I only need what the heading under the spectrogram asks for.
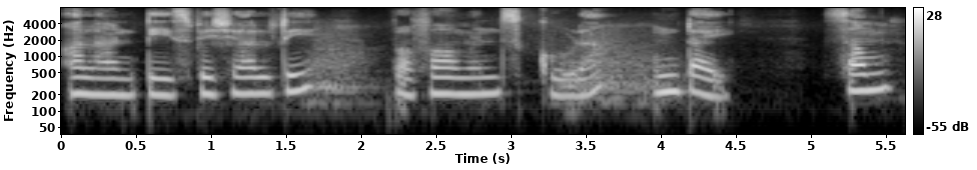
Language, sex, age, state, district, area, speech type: Telugu, female, 30-45, Telangana, Adilabad, rural, spontaneous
